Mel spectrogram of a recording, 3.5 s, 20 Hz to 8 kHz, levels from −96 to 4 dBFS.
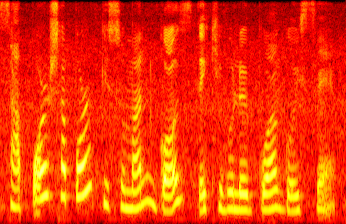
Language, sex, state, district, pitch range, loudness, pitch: Assamese, female, Assam, Kamrup Metropolitan, 215-355 Hz, -17 LUFS, 245 Hz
